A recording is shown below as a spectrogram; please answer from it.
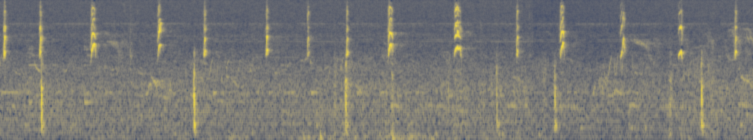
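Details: Gambaga Flycatcher in Sabt Al Alayah, Asir, south-west Saudi Arabia, giving sharp, dry ticking calls, high and clipped, spaced irregularly about every half second to a second over a faint hiss of background noise.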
